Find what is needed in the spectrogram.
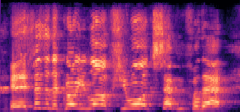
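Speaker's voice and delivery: quick, high-pitched showy warning; hammed-up moral reproach; mock admonishing. Acting Deadpool's showy disapproval.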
